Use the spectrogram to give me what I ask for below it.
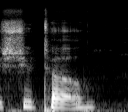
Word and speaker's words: Chouteau: It's spelled C-H-O-U-T-E-A-U. – Mm-hmm. It'd be Chuteau. – Chateau, kind of like Chateau, but that's not, we butcher all of it.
